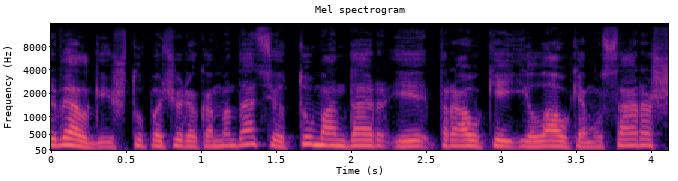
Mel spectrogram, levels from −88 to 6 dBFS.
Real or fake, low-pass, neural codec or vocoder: real; 14.4 kHz; none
